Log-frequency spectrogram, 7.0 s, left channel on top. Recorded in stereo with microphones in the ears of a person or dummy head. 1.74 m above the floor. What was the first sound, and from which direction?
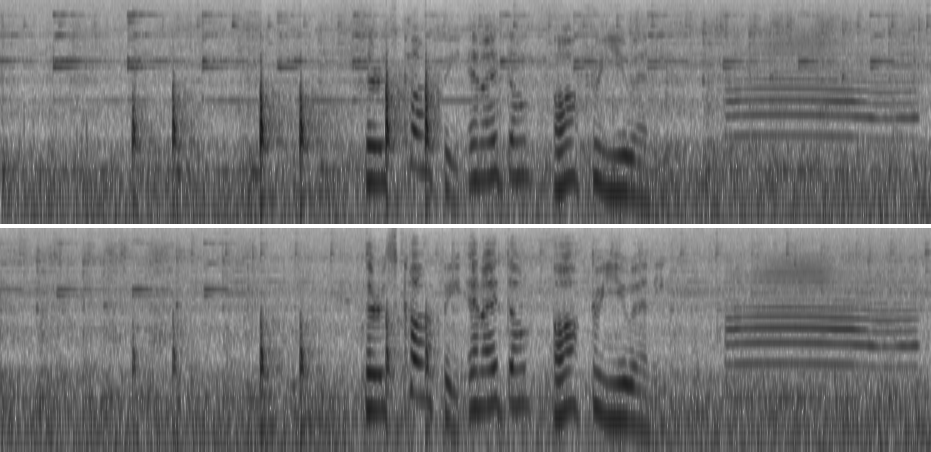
Knocking, 35° left (ahead or behind).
